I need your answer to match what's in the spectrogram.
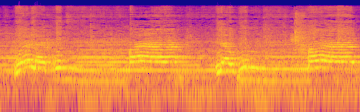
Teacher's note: Keduanya adalah bacaan idgham mimi karena ada mati bertemu dengan huruf mim sesuai dengan namanya, yaitu idgham mimi yang artinya adalah memasukkan huruf mim. Maka cara membacanya adalah dengan memasukkan huruf mim kedua ke dalam huruf mim yang pertama dengan disertai dengungan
